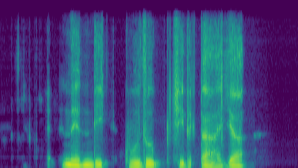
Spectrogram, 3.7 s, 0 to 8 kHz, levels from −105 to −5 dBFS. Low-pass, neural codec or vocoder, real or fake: 7.2 kHz; codec, 16 kHz, 0.8 kbps, ZipCodec; fake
